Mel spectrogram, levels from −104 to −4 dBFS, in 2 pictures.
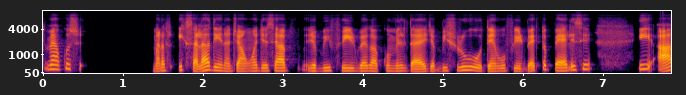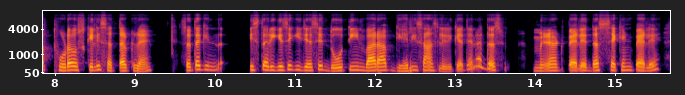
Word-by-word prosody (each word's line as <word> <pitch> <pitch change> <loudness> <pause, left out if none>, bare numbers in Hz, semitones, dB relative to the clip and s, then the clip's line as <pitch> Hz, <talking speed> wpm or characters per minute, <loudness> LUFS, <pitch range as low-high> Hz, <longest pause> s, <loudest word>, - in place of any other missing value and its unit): तो 255 - -14
मैं 235 - +5
आपको 230 +3 -3
स - - -7 1.0
मतलब - - -1 0.2
एक - - -1
सलाह 190 - +4
देना 165 -7 -1
चाहूँगा 150 - 0
जैसे 150 +2 0
आप 150 0 +5 0.3
जब 150 -1 0
भी 155 +1 -4
फ़ीडबैक 145 -2 0
आपको 140 +1 -3
मिलता 140 -2 -4
है 120 +2 +4
जब 130 - -4
भी 160 - -6
शुरू 180 +4 -3
होते 150 -4 0
हैं 135 - +3
वो 145 +2 -6
फ़ीडबैक 135 -2 0
तो 225 - -1
पहले 200 - +3
से 240 +2 -5 0.6
ही 235 - +4 0.2
आप - - +4
थोड़ा 175 +2 +4
उसके 190 -2 +2
लिए 210 - -2
सतर्क 160 -7 +1
रहें। 130 +2 0 0.4
सतर्क 215 +5 +3
इन 200 -3 -8
द - - -12 0.4
इस 195 -1 -2
तरीक़े 190 -2 +3
से 220 - -1
कि 205 -1 -6
जैसे 180 +3 +1
2-3 175 +3 -2
बार 170 +1 +6
आप 185 +1 +2
गहरी 150 +7 -5
साँस 175 -3 -2
ले, 125 -3 -5
कहते - - -2
है - - -5
ना - - -3
10 - - -2 0.4
मिनट 160 +1 +1
पहले, 85 +1 +6
10 175 +1 +1
सेकंड 185 +2 +1
पहले 175 +8 +3
170 Hz, 220 wpm, -26 LUFS, 145-190 Hz, 1.0 s, बार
